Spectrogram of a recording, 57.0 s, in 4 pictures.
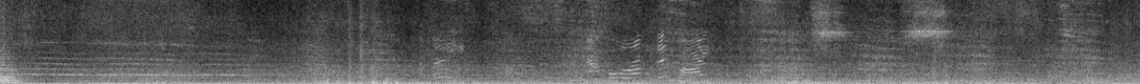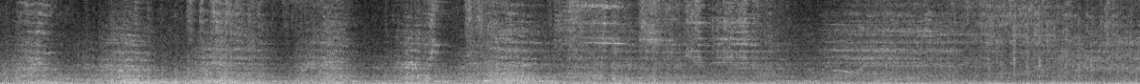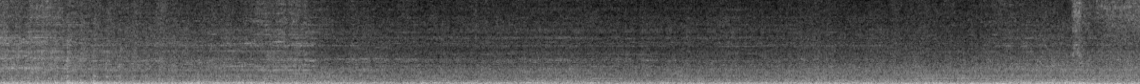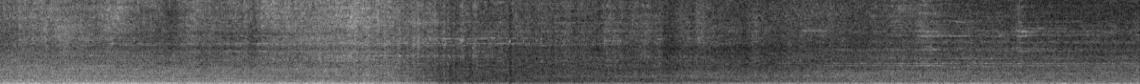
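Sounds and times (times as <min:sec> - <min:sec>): freight train rolling: 0:00.0 - 0:57.0
wheel squeal: 0:15.7 - 0:18.7, 0:19.3 - 0:24.0, 0:43.0 - 0:57.0.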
